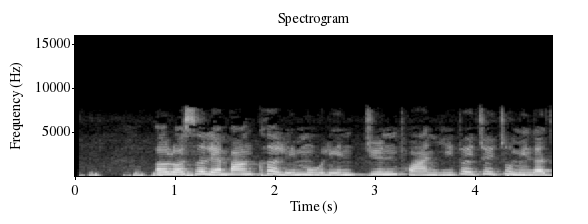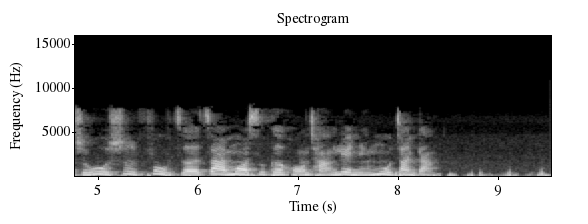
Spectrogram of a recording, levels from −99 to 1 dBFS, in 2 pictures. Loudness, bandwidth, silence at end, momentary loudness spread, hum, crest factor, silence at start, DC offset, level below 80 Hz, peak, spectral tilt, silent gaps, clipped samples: -17 LUFS; 8 kHz; 0 s; 17 LU; none; 16 dB; 0.15 s; under 0.1%; -44 dBFS; 0 dBFS; -6 dB/octave; none; under 0.1%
